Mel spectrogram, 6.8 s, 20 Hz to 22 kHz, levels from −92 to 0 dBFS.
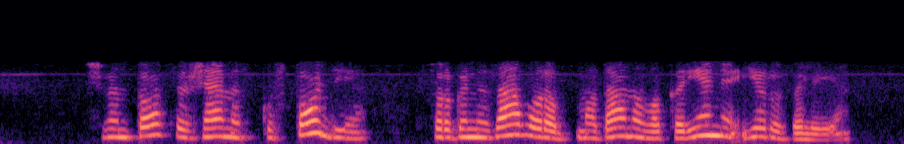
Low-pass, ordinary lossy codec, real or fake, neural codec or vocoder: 3.6 kHz; Opus, 16 kbps; real; none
